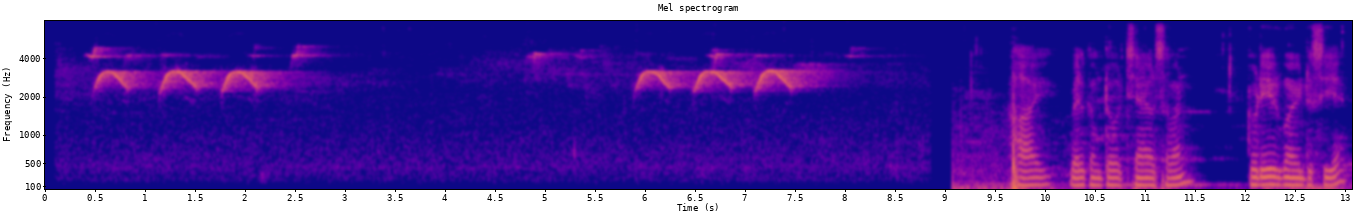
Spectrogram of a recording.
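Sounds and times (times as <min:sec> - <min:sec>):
bird chirping: 0:00.2 - 0:08.6.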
